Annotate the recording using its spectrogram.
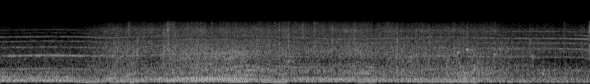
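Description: A car engine rumbles as a car approaches.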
